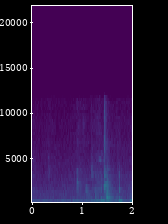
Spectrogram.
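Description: Near silence with a few faint ticks of a stylus tip tapping on a tablet's glass screen during handwriting.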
